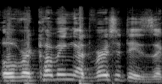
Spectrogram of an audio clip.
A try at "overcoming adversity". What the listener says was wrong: You add on one S there. The S not there. The first one. You say adversities.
